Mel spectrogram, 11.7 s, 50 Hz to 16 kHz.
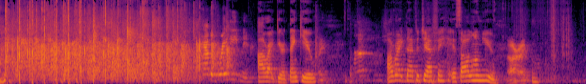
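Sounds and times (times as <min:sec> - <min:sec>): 
audience applauding a woman in Jacksonville: 0:00.0 - 0:04.8
speech: 0:05.2 - 0:07.1, 0:07.7 - 0:10.8.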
